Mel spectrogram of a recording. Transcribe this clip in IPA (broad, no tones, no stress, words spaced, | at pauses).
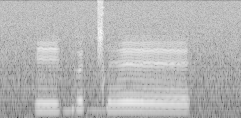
eɡœɡ͡ǀɛː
